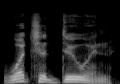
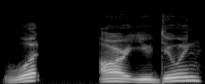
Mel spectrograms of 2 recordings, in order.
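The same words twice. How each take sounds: First: "What ya" blended into "whatcha"; "What ya doing" in one connected sound; one linked cluster. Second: "What", pause, "are you doing", higher; halting learner's delivery; broken and slow. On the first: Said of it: "It becomes one cluster". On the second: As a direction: break it up after "What". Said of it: "Broken, slow". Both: Shown as a demonstration.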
